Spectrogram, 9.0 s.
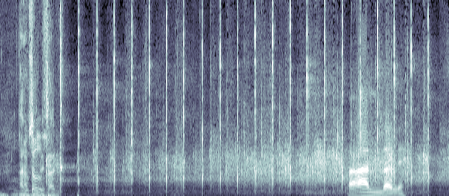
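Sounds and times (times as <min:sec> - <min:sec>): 
speech: 0:00.4 - 0:01.3, 0:07.0 - 0:08.2
small group clapping: 0:00.9 - 0:08.9.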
